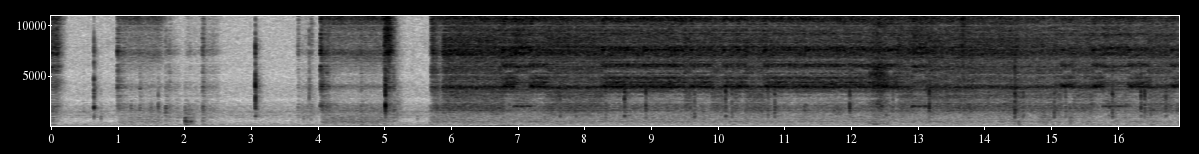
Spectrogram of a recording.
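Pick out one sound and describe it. A pressure washer sprays water with a steady hiss.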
